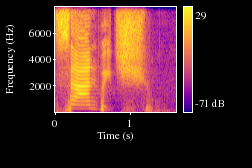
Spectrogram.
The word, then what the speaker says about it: sandwich: So here D, and then sandwich. So when we are pronouncing the word, the D is silent.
